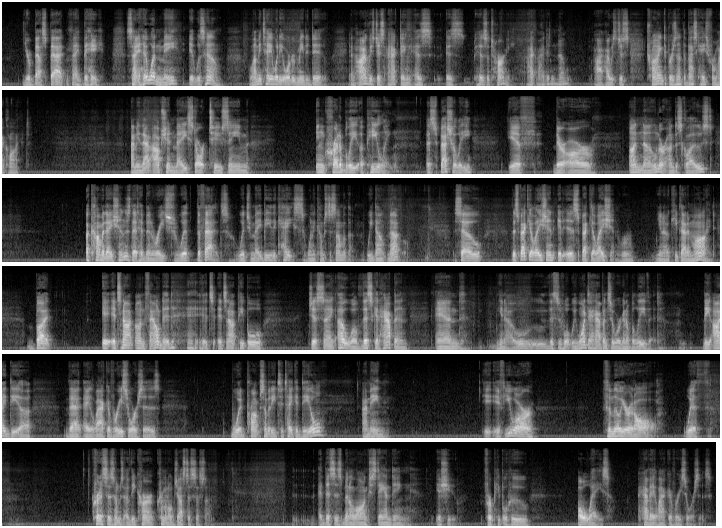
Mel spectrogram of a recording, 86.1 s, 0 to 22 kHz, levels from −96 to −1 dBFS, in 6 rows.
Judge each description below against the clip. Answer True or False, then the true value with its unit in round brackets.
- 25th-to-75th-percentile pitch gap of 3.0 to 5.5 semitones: True (3.9 semitones)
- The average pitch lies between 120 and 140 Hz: False (110 Hz)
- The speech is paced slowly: True (125 wpm)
